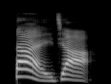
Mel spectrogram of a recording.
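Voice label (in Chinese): "代价", Chinese; HSK6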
